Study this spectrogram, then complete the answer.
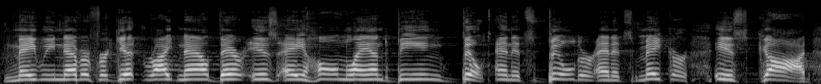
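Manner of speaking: ordinary talk, nothing marked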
